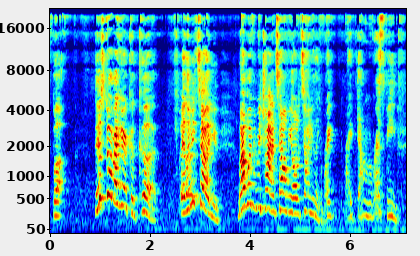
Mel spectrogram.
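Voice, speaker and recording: A woman's voice: sits high, big pitch swings, brisk, fairly bright tone. A woman in her thirties hosting a casual chat with her family, talking straight to her viewers. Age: 30s. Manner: chatty, talks to viewers as y'all. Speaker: vlog host. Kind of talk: casual chat while eating.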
